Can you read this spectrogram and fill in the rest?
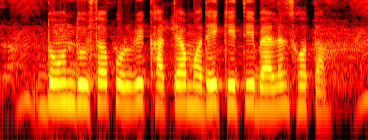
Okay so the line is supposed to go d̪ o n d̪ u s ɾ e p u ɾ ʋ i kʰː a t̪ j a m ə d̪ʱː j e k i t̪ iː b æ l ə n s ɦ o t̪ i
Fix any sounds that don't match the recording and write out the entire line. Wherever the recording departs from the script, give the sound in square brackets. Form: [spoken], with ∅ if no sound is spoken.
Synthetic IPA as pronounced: d̪ o n d̪ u s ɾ [a] p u ɾ ʋ i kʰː a t̪ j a m ə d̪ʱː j e k i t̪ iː b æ l ə n s ɦ o t̪ [a]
